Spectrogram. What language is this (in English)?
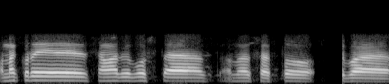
Santali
